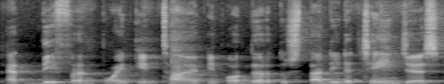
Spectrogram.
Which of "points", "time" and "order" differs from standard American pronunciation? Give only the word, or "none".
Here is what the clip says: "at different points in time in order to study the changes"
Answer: points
